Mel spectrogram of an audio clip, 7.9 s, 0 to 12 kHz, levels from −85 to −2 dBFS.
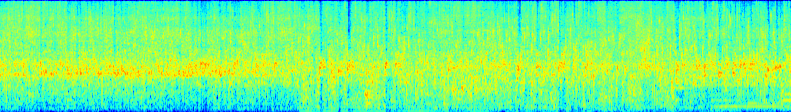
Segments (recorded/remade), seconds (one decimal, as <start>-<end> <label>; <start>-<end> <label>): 0.0-5.9 recorded; 5.9-6.5 remade; 6.5-7.9 recorded

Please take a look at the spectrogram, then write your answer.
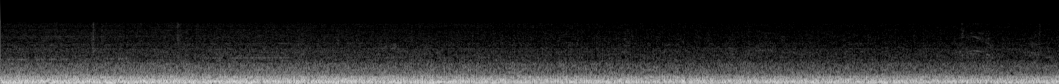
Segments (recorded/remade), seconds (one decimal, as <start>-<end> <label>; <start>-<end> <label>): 0.0-4.1 recorded; 4.1-7.0 remade; 7.0-8.4 recorded; 8.4-9.0 remade; 9.0-10.6 recorded

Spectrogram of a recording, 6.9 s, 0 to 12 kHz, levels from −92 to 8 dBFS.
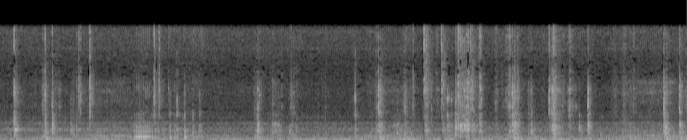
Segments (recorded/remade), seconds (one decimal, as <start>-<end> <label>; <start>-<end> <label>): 0.0-6.9 recorded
